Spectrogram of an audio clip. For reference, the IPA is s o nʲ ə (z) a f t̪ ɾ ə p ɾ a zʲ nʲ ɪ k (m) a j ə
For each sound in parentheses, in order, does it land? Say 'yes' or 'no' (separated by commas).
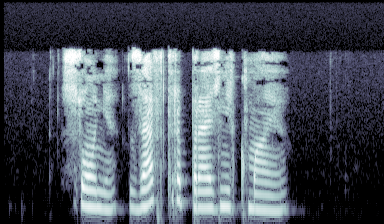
yes, yes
